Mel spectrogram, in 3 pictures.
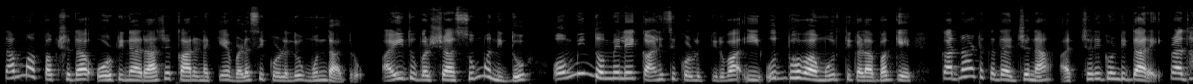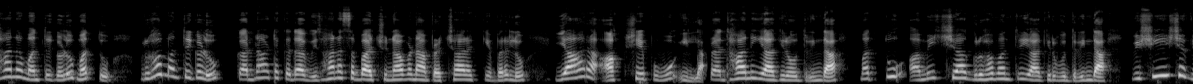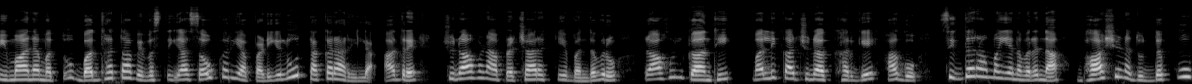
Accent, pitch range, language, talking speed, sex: native, 205-275 Hz, Kannada, 90 wpm, female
